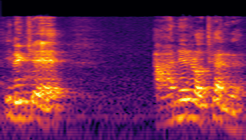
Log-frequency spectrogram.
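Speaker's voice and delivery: ordinary talk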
